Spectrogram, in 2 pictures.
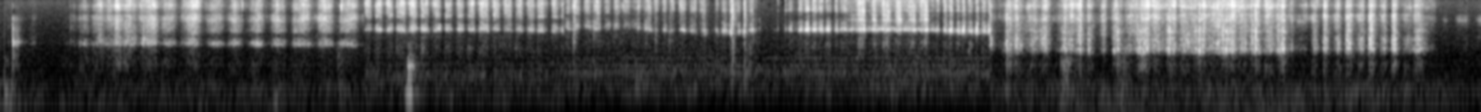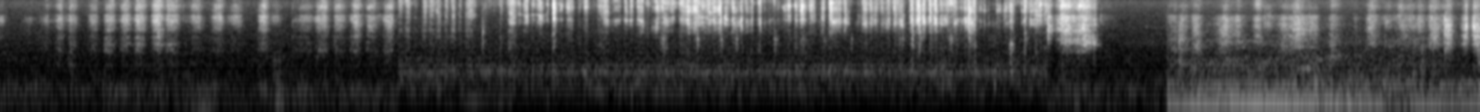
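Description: Toothbrush bristles scrubbing a wiper motor's end cap to clean off grime, a rapid scratchy rubbing in long spells with short pauses. Near the end the scrubbing gives way to a low rumbling noise.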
